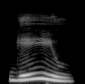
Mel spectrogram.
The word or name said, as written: ಗೆಯ್ಯು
